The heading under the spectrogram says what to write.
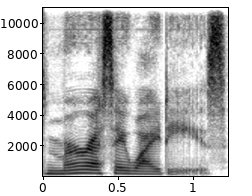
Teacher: Pay close attention to the second syllable, say, which should be stressed. Also, remember that the final S sound is soft, almost like a Z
